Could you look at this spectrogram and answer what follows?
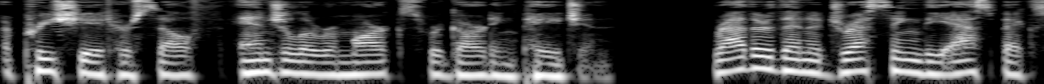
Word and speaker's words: Pagan: Pagan, pronounced like the godless religion, as Aninsley inquires, is a somewhat off-putting sports medicine student characterized by short ginger hair and a more masculine build.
